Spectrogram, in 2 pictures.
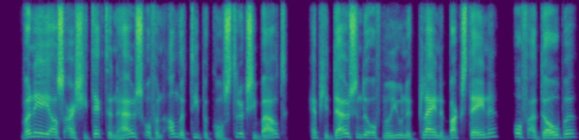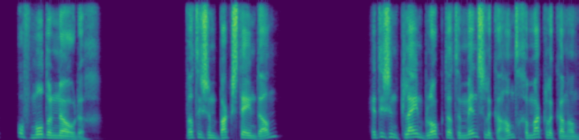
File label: DUTCH; Casa Terracota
